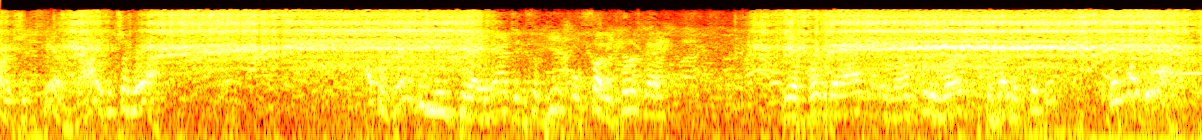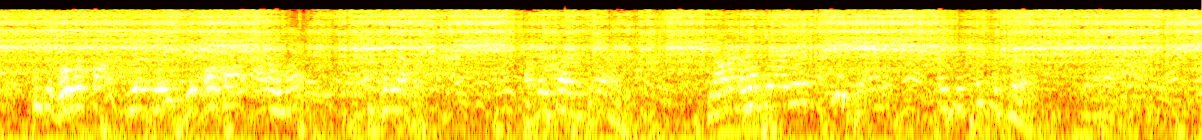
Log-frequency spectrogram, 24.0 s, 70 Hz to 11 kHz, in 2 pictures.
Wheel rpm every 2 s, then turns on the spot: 30, 110, 70, 10, 100, 110, 110, 80, 100, 90, 110, 110.
none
